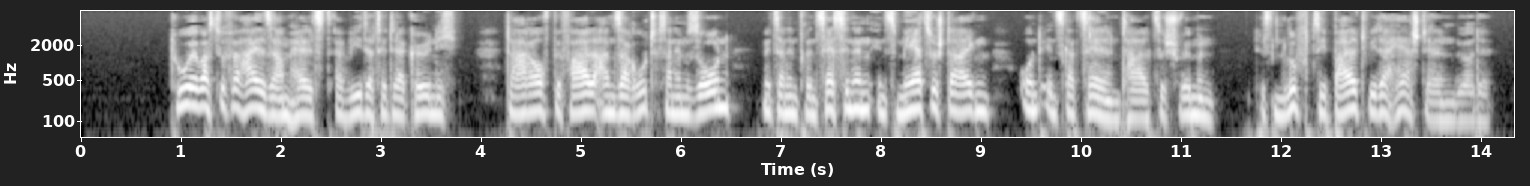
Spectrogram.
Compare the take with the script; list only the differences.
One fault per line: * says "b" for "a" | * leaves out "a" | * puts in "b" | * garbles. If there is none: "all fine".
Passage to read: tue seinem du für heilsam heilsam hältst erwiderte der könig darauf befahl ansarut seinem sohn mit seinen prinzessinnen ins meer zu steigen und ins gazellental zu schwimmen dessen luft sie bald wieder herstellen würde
* says "was" for "seinem"
* leaves out "heilsam"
